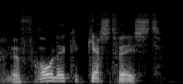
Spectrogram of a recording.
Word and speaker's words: Vrolijk Kerstfeest: And I would like to wish you Vrolijk Kerstfeest. How do you say that again? – Yeah, Vrolijk Kerstfeest. – Vrolijk Kerstfeest.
